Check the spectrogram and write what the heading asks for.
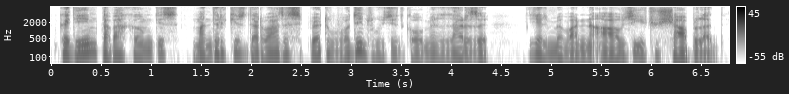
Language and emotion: Kashmiri, fearful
